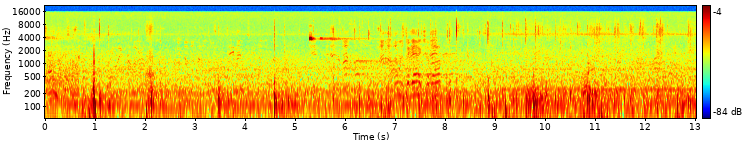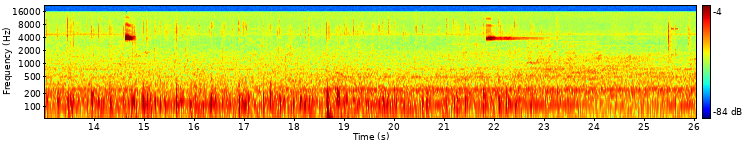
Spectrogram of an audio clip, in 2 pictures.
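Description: Footballs thump as players kick them.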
